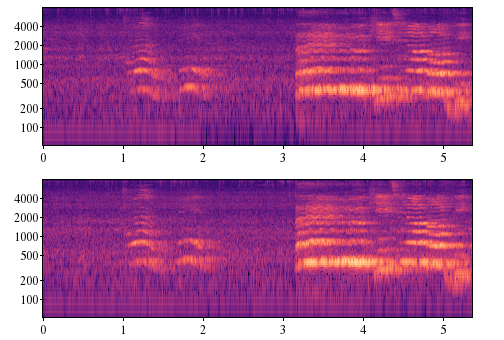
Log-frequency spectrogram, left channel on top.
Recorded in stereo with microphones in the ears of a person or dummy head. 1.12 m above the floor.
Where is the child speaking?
75° right (ahead or behind), 1.7 m; by 2.9 s 40° right (ahead or behind), 1.1 m.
